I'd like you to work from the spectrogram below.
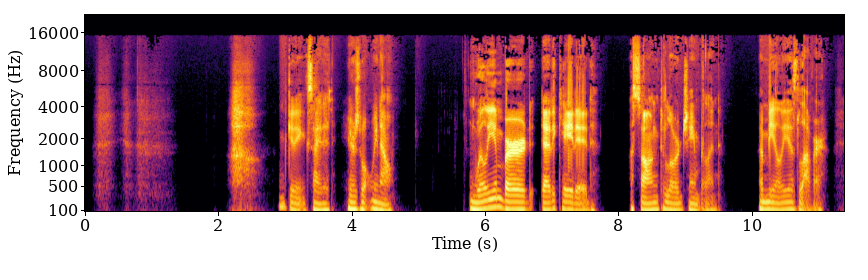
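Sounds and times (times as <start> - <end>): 
deep breath: 0.1 - 1.5, 2.1 - 2.8
speech: 3.0 - 4.7, 5.8 - 11.2.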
